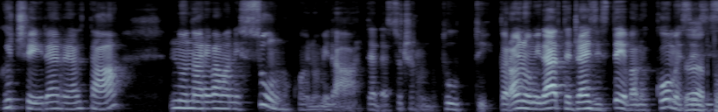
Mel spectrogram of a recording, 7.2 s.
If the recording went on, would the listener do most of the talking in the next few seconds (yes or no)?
yes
